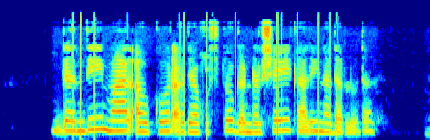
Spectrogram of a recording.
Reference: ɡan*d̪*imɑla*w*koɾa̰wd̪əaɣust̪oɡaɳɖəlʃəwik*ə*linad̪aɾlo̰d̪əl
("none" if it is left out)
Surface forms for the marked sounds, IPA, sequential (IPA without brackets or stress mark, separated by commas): d̪, w, ɑ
